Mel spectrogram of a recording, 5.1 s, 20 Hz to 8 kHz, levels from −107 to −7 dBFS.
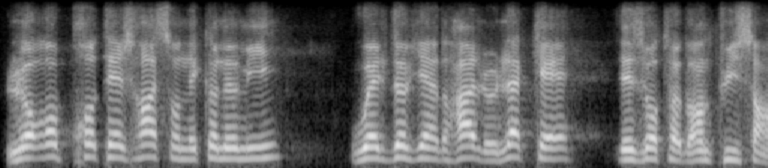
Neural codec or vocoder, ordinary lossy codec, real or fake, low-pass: codec, 16 kHz, 0.8 kbps, ZipCodec; Opus, 16 kbps; fake; 7.2 kHz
